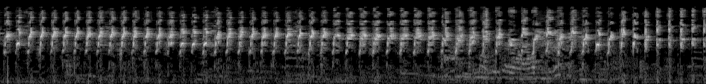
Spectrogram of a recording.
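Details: A lovebird kept as a competition bird in Bogor pours out a long, unbroken, high chattering trill ('ngekek'), about six shrill notes a second, held for the whole stretch without a pause.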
